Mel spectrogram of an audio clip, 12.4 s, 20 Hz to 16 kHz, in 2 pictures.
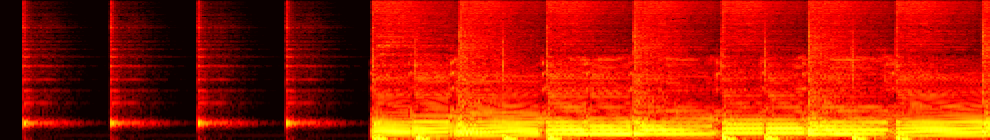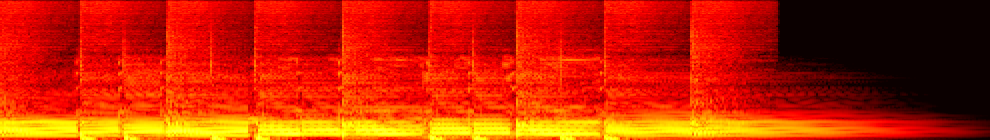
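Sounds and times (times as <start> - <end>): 
metal rock lick on electric guitars: 2.3 - 11.5.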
